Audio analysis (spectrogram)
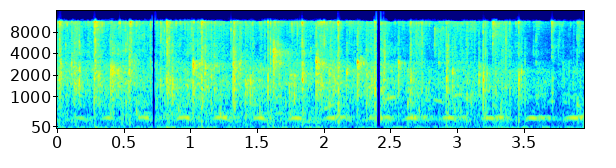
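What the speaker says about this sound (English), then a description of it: "Give yourself a round of applause." Indoor audience applause from a crowd including students at a live Smithsonian space event, dense clapping throughout with a voice talking over it.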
